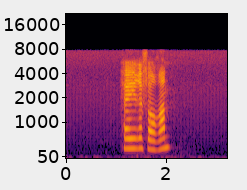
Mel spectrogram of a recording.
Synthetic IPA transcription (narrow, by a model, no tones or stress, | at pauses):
hœʏʁəfɔʁan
